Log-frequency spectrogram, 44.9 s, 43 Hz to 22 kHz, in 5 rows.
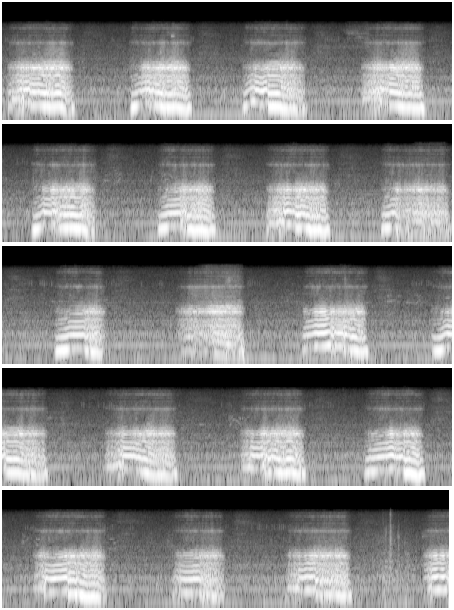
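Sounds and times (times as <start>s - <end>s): woman snoring loudly: 0.1s - 1.5s, 2.6s - 3.8s, 4.8s - 6.1s, 7.2s - 8.5s, 9.6s - 10.9s, 12.2s - 13.3s, 14.3s - 15.6s, 16.6s - 18.0s, 19.1s - 20.1s, 21.5s - 22.9s, 24.0s - 25.4s, 26.6s - 28.0s, 29.1s - 30.5s, 31.8s - 33.1s, 34.3s - 35.5s, 36.6s - 38.1s, 39.4s - 40.5s, 41.7s - 43.0s, 44.4s - 44.9s.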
